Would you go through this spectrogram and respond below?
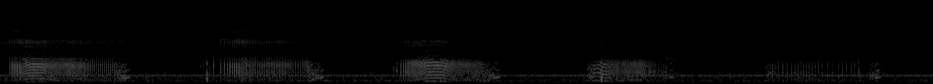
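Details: Repeated rattling, whistly snores with each breath, about 30 a minute, over a steady background hum: snoring in a sleeping baby.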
